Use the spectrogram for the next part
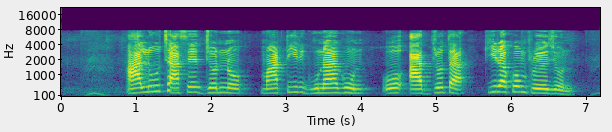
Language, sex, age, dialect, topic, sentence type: Bengali, female, 36-40, Standard Colloquial, agriculture, question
